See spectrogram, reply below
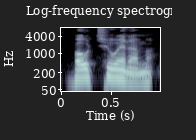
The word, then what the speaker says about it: botulinum: Baney, in 1989, the FDA approved the use of the now wildly popular botinium neurotoxin. Sorry, botulinum neurotoxin to treat two eye conditions though now it's widely used for other purposes.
